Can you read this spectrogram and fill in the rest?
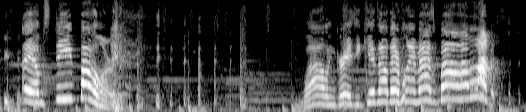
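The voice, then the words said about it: Steve Ballmer impression. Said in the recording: “his Ballmer impression”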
